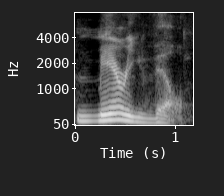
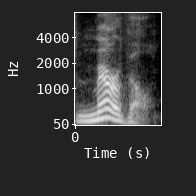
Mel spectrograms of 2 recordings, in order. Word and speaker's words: Maryville: for Saturday at now it's not Maryville okay that's not how the locals pronounce it it's Merrillville Maryville if you pronounce it quickly Maribel at Maryville College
